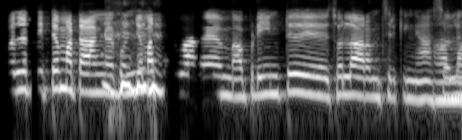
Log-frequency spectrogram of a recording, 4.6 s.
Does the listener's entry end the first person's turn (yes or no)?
yes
